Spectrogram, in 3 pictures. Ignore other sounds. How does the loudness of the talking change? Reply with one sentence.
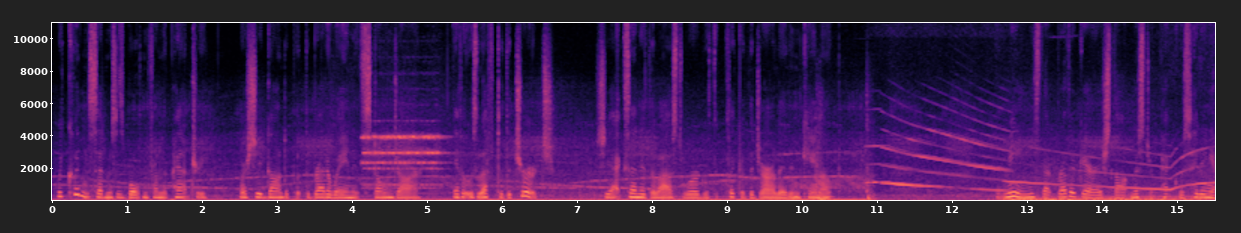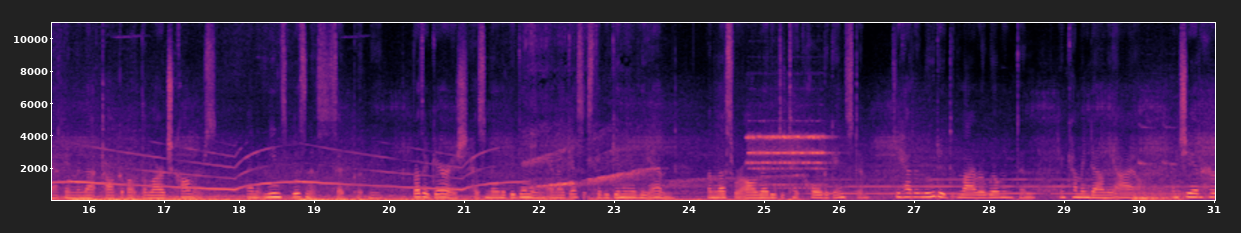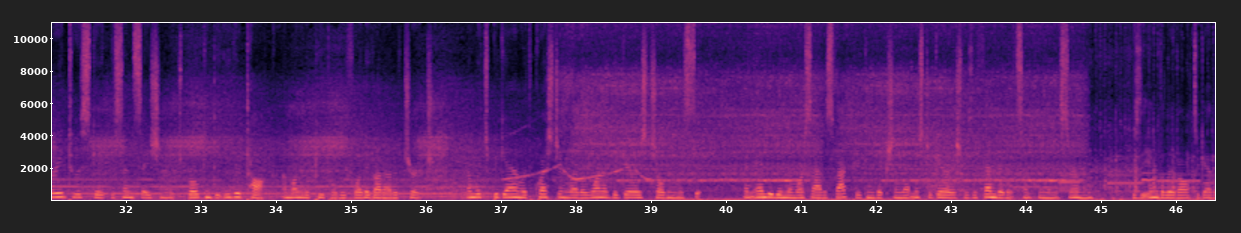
The volume of the talking stays about the same.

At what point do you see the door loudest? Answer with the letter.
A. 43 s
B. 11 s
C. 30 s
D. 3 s
C.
